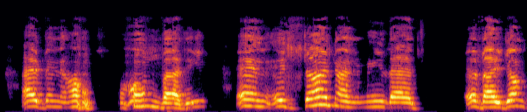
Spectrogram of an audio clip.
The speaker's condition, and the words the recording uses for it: Cerebral palsy. Every day, because of my speech impediment, I get discriminated against.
